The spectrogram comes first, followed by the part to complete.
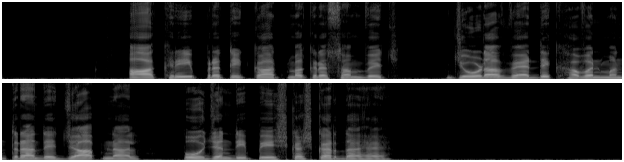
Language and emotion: Punjabi, neutral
